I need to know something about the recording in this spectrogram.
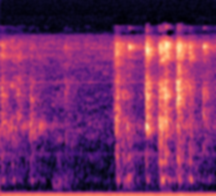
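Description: Keystrokes on a computer keyboard, a short run of key clicks in the second half.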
